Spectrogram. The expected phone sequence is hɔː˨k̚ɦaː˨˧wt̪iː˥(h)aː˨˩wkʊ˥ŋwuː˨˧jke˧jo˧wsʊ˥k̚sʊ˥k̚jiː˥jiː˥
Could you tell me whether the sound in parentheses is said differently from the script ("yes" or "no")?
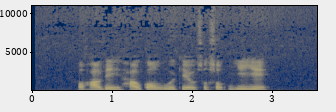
no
